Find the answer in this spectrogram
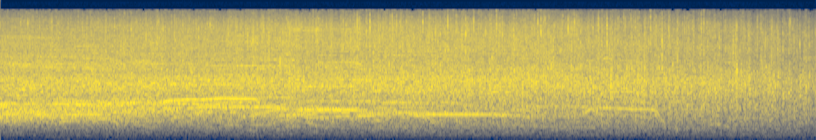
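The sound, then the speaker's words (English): An audience claps steadily and loudly for several seconds in thanks to God for Jesus, a dense, continuous wash of many hands with no break, a few faint voices rising now and then beneath it. “You're not going to clap more for your blessing than you are for Jesus.”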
